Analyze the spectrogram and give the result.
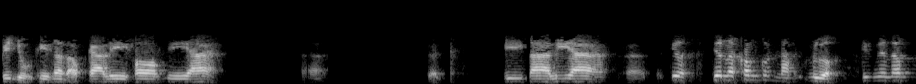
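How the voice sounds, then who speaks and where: With a sing-song, medium-pitched delivery at normal speed, an older man from Vietnam talks on the radio about pronunciation. He repeats words to demonstrate them in a conversational style, over a phone-like radio line.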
